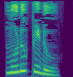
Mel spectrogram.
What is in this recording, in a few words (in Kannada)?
"ಮುಡಿಪಿಡು", Kannada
